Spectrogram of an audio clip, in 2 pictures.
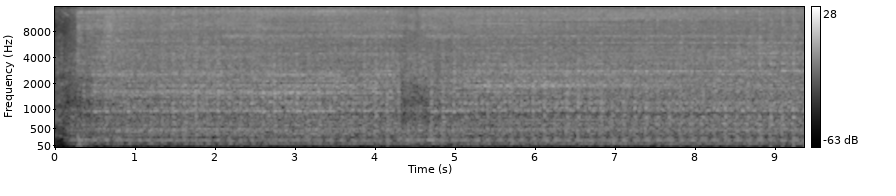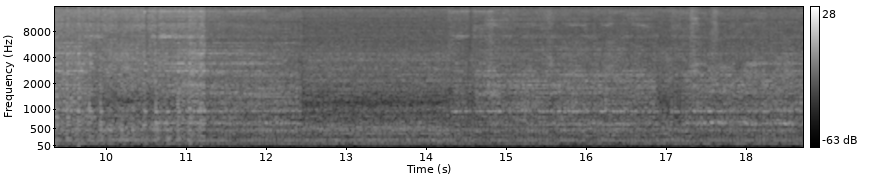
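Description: Belt grinder running with a steel round-knife blank pressed against the moving belt: a steady grinding hiss over the faint hum of the motor. It eases a little about two-thirds of the way through.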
